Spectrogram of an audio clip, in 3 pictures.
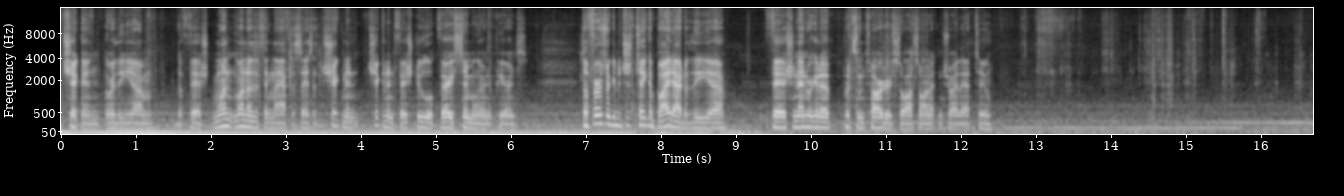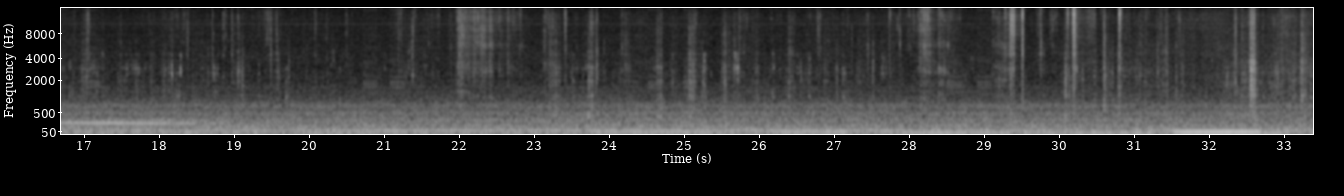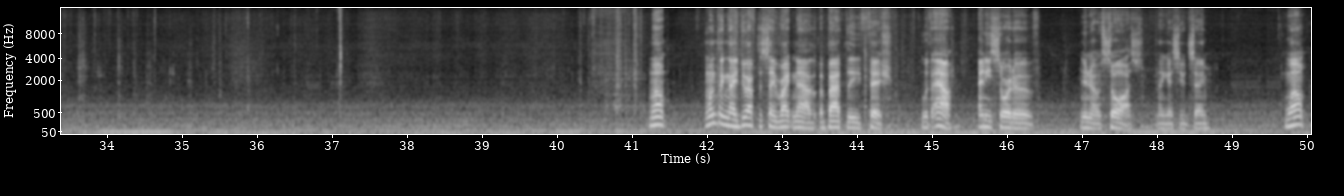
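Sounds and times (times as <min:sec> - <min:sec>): low rumble inside a car: 0:00.0 - 0:50.0
person chewing with faint crunches: 0:10.1 - 0:37.4.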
